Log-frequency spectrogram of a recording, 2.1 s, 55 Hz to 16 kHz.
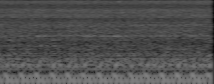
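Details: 1990 Camaro with 5.0 Tuned Port Injection V8, 29,000 km, that had a random misfire and stored code 42 (electronic spark timing); idling after codes were cleared with spark timing 11–14°; smooth, steady rumble with no misfire pops.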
